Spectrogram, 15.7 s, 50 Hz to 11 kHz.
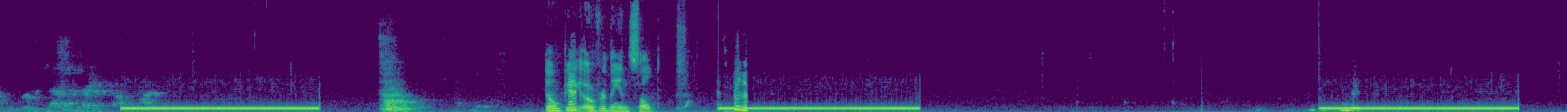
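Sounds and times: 
telephone ringback tone on an outgoing call: 1.2s - 3.2s, 7.2s - 9.2s, 13.2s - 15.2s
speech: 5.5s - 7.5s.

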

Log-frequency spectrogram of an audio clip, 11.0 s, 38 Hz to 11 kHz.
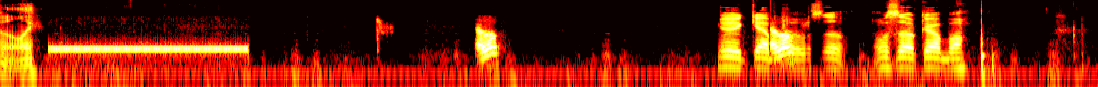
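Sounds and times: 
telephone dial tone while calling someone back: 0.5s - 2.5s
speech: 7.6s - 9.8s.

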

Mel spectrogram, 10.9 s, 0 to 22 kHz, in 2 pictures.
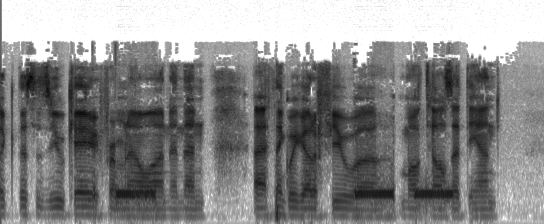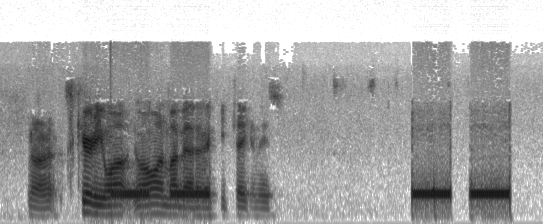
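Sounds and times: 
speech: 0.0s - 5.0s, 5.7s - 8.3s
UK telephone ringing tone: 3.7s - 4.5s, 9.6s - 10.6s.

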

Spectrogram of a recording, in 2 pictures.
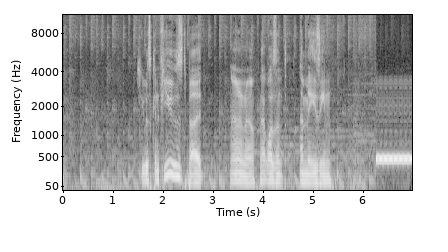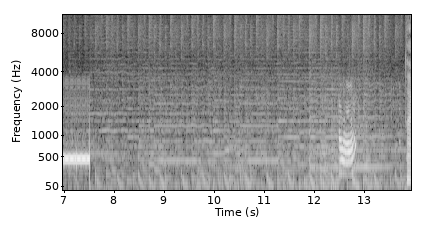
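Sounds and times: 
speech: 1.6s - 5.5s
telephone dial tone: 6.3s - 7.6s.

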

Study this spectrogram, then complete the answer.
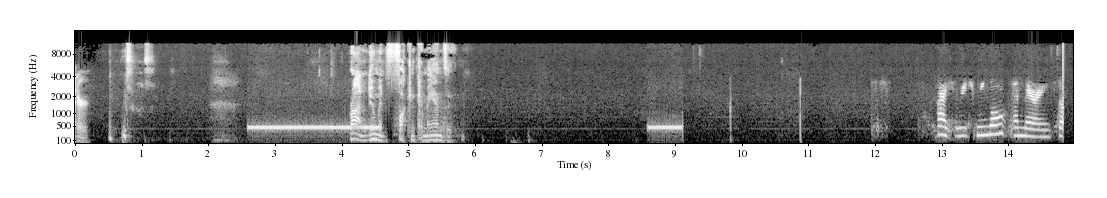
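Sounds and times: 
speech: 0.0s - 1.2s, 4.1s - 5.9s, 13.0s - 14.9s
emergency telephone line ringing unanswered: 2.6s - 4.6s, 8.6s - 9.2s
person speaking loudly: 4.2s - 5.8s.

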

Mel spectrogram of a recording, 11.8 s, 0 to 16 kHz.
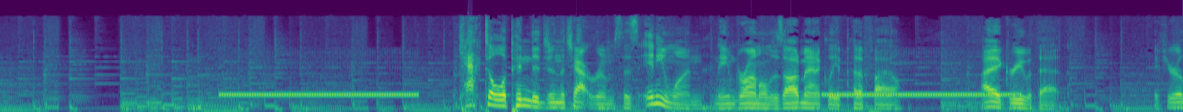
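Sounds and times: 
music: 0.0s - 11.8s
phone line ringing tone on an outgoing call: 2.2s - 4.2s, 8.1s - 10.2s
speech: 4.7s - 9.1s, 9.8s - 10.7s, 11.6s - 11.8s.

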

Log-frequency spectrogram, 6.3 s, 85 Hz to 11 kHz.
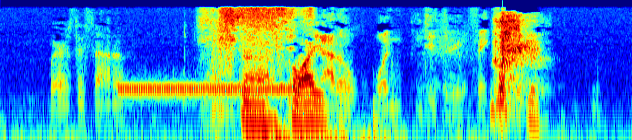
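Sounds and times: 
speech: 0.8s - 5.6s
sneeze: 4.9s - 5.6s.

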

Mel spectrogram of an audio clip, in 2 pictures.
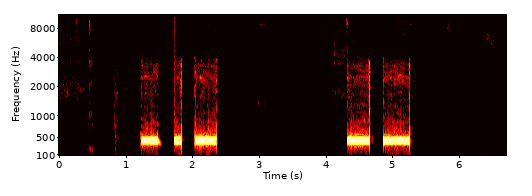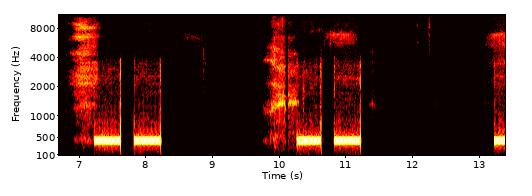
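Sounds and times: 
unanswered phone line ringback tone in double bursts: 1.2s - 2.4s, 4.3s - 5.3s, 7.2s - 8.3s, 10.3s - 11.3s, 13.2s - 13.3s.

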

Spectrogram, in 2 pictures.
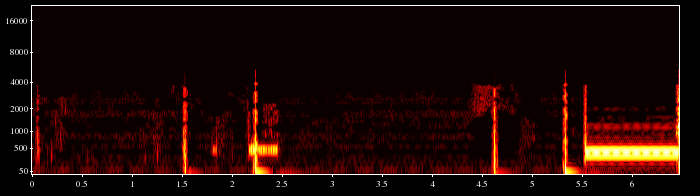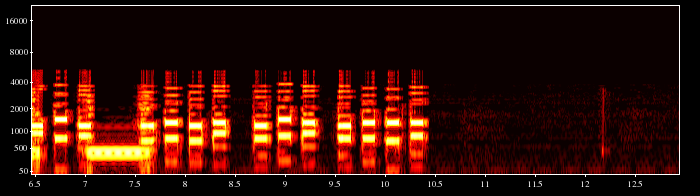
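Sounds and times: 
touch-tone keypad beeps pressed on a telephone: 5.6s - 10.4s.

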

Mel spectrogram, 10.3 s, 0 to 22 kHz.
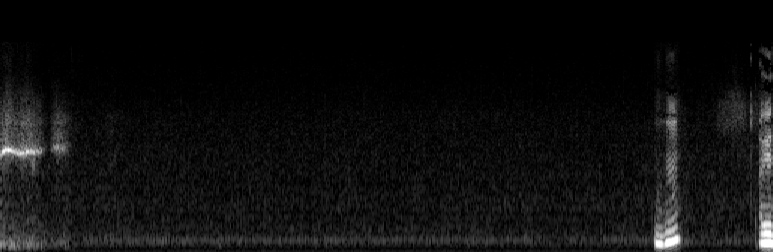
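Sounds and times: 
person whistling to imitate a switch-operated device's whistle: 0.0s - 1.0s
speech: 8.8s - 9.2s, 10.1s - 10.3s.

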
